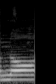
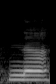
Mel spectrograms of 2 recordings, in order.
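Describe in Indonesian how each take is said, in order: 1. Vokal setelah n terdengar seperti o. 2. Vokal setelah n terdengar seperti a. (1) "jadi tidak boleh no" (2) "tapi na"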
